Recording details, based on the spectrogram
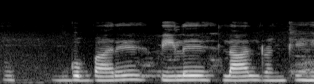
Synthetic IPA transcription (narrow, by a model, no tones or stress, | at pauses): ɡʊbːaːɾepiːlelaːlɾɐ̃ŋkʰẽɦɛ̃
